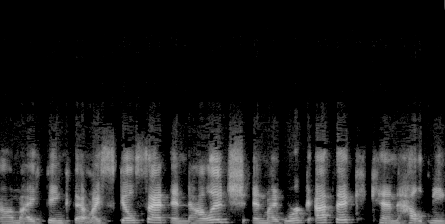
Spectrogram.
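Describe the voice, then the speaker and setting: Speaking in a US Midwestern accent, a woman keeps a moderate pace at medium pitch with fairly even intonation. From northern Illinois, Sycamore. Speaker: political candidate, county office clerk. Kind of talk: candidate forum statement.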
